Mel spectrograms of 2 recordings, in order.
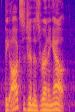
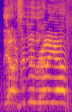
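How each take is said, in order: First: It is said in a plain, ordinary voice. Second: It is said with a breathless, gasping voice.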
